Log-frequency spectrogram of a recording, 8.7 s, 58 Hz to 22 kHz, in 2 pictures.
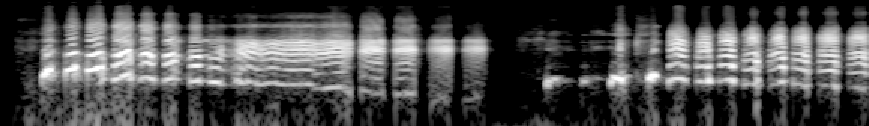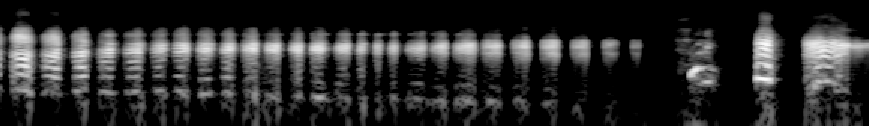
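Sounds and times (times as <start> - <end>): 
cartoon laugh: 0.1 - 8.6.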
